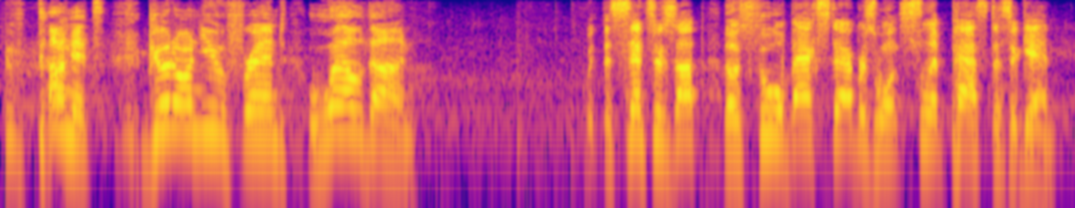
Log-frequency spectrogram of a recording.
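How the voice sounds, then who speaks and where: A man's voice: high-pitched, expressive, a little slow, bright, forceful tone, exaggerated voice. An actor playing a hearty, jubilant male soldier in a video game.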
